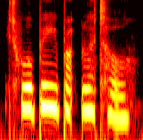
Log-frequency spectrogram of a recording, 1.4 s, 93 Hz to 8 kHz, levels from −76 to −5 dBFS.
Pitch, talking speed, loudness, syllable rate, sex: 230 Hz, 210 wpm, -16 LUFS, 4.7 syllables/s, female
